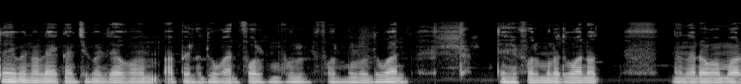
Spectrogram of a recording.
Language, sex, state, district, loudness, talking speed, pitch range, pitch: Chakma, male, Tripura, West Tripura, -19 LUFS, 155 wpm, 95-100 Hz, 100 Hz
